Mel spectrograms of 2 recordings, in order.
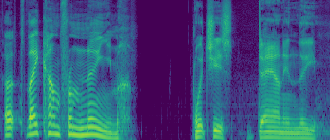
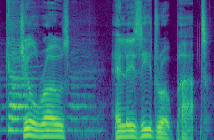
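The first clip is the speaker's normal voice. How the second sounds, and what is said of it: Put-on French accent. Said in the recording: “Beautiful French accent there. It slips sometimes.”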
